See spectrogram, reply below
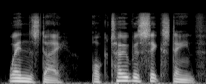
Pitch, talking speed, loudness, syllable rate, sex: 125 Hz, 85 wpm, -17 LUFS, 4.7 syllables/s, male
